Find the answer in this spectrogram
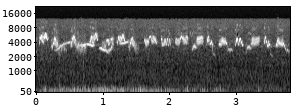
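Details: Morning song of a calandra lark, a rapid run of high chirps, short whistles and rising-falling twitters packed close together, over low rumbling background noise.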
